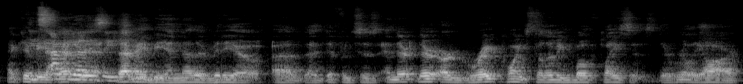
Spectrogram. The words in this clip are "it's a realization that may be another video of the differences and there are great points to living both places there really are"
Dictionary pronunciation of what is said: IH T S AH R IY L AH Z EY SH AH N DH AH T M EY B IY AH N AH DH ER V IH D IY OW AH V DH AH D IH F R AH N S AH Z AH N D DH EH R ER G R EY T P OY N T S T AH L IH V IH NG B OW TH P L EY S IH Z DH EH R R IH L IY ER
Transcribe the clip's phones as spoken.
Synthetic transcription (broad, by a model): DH AH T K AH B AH DH AH T M EY B IY AH N AH DH ER V IH D IY OW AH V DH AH D IH F R AH N S AH Z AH N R DH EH R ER G R EY T P OY N T S T AH L IH V IH NG B OW TH P L EY S IH Z DH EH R R IH L IY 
